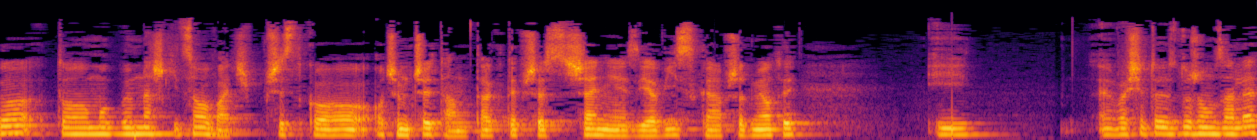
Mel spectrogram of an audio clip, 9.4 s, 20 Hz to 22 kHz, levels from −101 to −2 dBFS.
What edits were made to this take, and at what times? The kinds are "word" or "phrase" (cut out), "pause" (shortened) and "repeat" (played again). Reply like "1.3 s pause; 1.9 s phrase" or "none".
none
